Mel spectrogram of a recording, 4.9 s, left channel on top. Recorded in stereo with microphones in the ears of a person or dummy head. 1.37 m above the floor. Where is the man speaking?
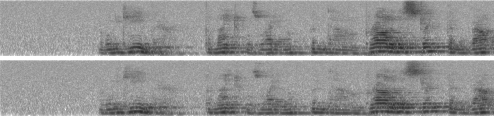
55° left (ahead or behind), 3 m.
